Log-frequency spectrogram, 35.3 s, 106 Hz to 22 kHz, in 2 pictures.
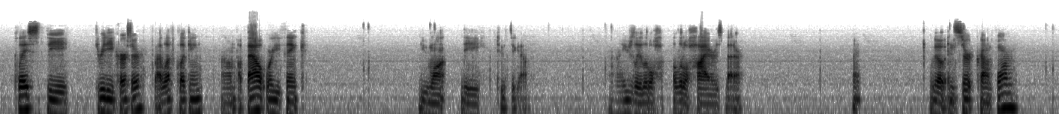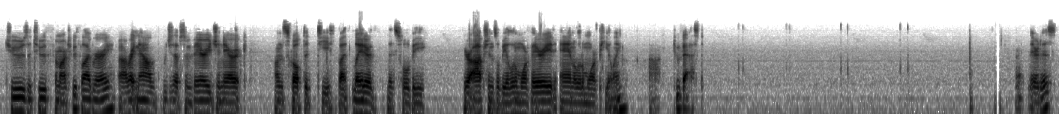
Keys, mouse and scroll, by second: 0.8 middle click, 2.9-3.4 scroll up 1, 3.5 middle click, 6.0 click, 7.2 click, 7.8 middle click, 8.4 middle click, 10.1 click, 10.6 middle click, 11.8 middle click, 15.8 click, 29.8 click, 34.5 middle click.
